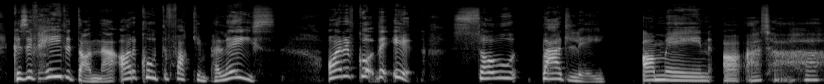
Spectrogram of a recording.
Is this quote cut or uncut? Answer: cut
